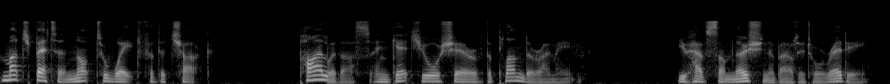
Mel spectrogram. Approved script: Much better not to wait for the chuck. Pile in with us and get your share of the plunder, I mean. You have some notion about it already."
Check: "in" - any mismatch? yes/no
yes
